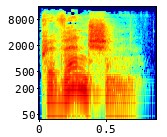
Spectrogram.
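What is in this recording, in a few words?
"prevention", British English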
